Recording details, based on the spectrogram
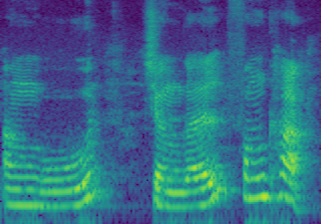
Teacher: का वर्ग के चार जो अक्षर हैं वो अगर अंक की मात्रा के बाद आए, ठीक, तो उसका उच्चारण अंग करके बोलते हैं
